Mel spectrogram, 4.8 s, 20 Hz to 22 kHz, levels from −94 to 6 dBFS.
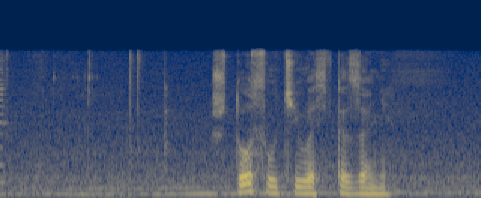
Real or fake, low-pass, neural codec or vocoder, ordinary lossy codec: real; none; none; none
